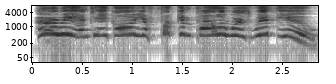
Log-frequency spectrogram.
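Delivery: high, loud urgent begging; desperate plea. Acted. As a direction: shout at them to hurry. Officials begging Moses to leave.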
